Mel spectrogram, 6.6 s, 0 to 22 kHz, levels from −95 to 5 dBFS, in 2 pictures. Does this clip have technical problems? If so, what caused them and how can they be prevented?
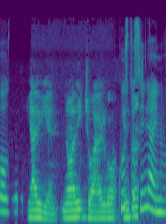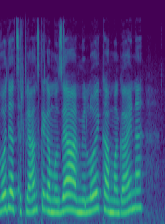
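Yes, there are two kinds of problem. From 0.23 to 0.48 s there's an echo leak: a delayed copy of the speech, trailing by about a third of a second (around 330 ms) and sitting roughly 10 dB below the main speech. That's likely a far end playing the call on a loudspeaker, with its echo canceller failing to remove everything the microphone picked up and sending the leftover back. A headset at that end, or a better-tuned canceller, would prevent it.

Then there's speech suppressed in double talk, first from 0.41 to 0.62 s, overlapping the tail of the echo, and again, much longer, from 2.78 to 5.16 s. The speech ducks hard in pieces, dropping as deep as about 35 dB in the short stretch and about 40 dB in the long one, with around two seconds gutted in total there. The likely cause is an echo canceller that can't separate the local talker from loudspeaker echo while both sides speak, so it turns everything down. 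Using a headset, or a canceller with proper double-talk detection, would prevent it.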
